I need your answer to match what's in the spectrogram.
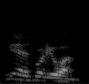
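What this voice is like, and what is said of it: Mixed Arabian and Canadian accent. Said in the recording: “Why is your accent a mixture of like Arabian and Canadian?”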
